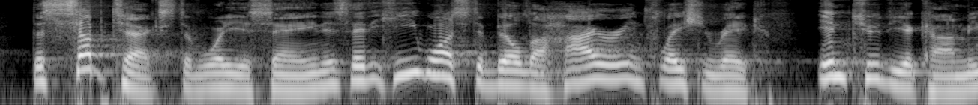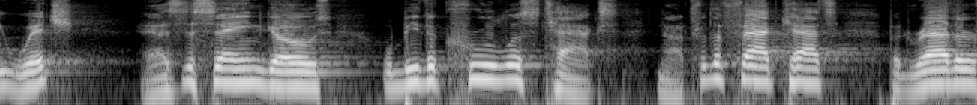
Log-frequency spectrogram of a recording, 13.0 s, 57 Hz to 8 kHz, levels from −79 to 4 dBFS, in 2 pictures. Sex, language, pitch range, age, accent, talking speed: male, English, 120-170 Hz, 60-79, American, 170 wpm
